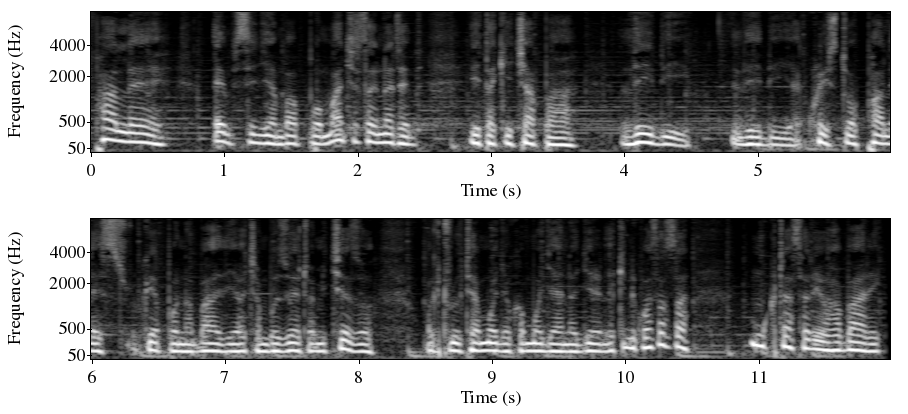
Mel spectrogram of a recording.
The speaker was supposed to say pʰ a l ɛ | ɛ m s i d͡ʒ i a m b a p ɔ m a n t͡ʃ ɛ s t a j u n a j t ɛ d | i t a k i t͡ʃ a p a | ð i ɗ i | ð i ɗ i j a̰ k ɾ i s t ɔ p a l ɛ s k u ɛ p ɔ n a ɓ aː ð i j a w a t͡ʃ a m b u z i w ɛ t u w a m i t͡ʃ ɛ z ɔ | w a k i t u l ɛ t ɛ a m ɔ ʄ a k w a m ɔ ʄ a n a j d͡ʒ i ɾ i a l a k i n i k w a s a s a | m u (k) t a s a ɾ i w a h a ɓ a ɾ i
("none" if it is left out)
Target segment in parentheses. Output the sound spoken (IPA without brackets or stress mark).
k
